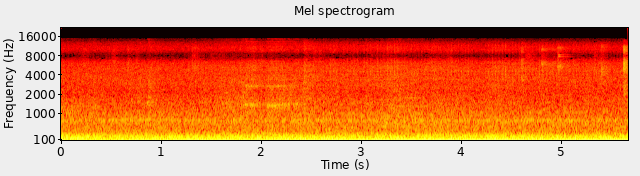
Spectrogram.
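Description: Electric commuter train running slowly along a station platform, heard from inside the car through an open window: a steady low rumble with wind buffeting the microphone.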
